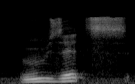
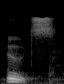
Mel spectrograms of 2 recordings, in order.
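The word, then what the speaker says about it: Ouzts: When I read his last name for the first time, and that's spelled O-U-Z-T-S, I pronounced it something like Uzitz, what? I had no clue. Utz, Ann corrected me.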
